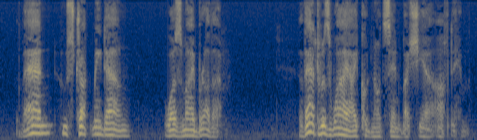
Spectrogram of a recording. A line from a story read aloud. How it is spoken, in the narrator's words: Dorian said quietly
